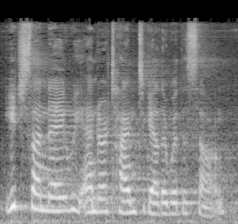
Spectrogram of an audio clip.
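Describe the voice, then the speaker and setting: A woman's voice: on the high side, a little fast, a little mellow. Young woman, prepared announcement, hall reverb, faint background noise. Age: young adult. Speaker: youth service song leader. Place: large church sanctuary. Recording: hall reverb, noisy room.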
